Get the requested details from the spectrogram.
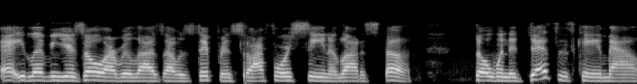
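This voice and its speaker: An unremarkable speaking voice from a woman, fairly low in pitch, with fairly even intonation, very even loudness and a fairly quick pace. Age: 50s. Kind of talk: casual chat.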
